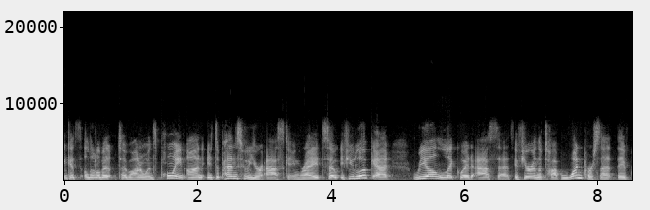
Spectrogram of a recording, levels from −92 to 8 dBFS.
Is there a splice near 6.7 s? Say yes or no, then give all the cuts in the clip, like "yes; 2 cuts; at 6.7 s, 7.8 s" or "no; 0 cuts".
yes; 1 cut; at 6.7 s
